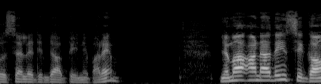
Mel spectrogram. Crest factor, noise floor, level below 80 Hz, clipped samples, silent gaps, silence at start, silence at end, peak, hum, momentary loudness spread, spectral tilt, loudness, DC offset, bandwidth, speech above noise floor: 20 dB; -74 dBFS; -70 dBFS; under 0.1%; none; 0 s; 0 s; -8 dBFS; none; 15 LU; -4 dB/octave; -26 LUFS; under 0.1%; 13 kHz; 48 dB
